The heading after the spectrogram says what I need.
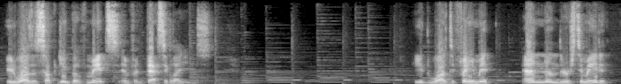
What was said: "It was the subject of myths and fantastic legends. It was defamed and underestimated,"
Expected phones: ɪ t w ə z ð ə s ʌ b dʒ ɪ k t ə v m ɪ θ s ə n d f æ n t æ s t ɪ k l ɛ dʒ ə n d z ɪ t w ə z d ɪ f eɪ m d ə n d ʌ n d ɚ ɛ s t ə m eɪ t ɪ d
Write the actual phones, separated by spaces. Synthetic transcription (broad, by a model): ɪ t w ə z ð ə s ʌ b dʒ ɪ k t ə v m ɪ t s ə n f æ n t æ s t ɪ k l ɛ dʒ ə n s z ɪ t w ə z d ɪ f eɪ m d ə n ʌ n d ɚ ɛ s t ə m eɪ t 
